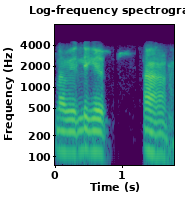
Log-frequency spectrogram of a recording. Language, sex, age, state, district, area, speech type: Kannada, male, 30-45, Karnataka, Chitradurga, rural, conversation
